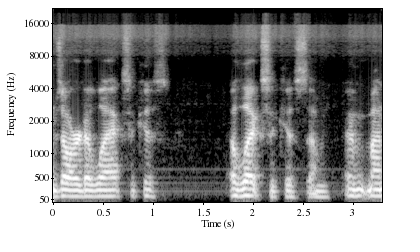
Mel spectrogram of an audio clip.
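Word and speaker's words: Art Alexakis: I used to always call it lean art Alex ACA's and it wasn't until just a few years ago that I heard him pronounce his name because I've heard it pronounced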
